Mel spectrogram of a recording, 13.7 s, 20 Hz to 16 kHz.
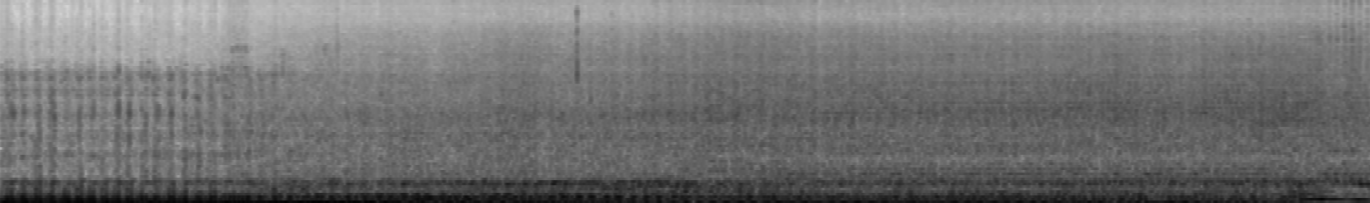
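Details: Freshly rebuilt Nissan S14 SR20DET with OEM parts, started completely cold: it starts fine, then idles with a shaky, lumpy, stumbling misfire. It revs up fine but shakes at any steady rpm, with black smoke from running very rich.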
